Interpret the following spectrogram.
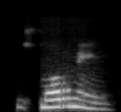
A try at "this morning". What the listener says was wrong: This morning. This morning. Bukan this morning, tapi this morning. R-nya jangan dibaca. This morning. This morning.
